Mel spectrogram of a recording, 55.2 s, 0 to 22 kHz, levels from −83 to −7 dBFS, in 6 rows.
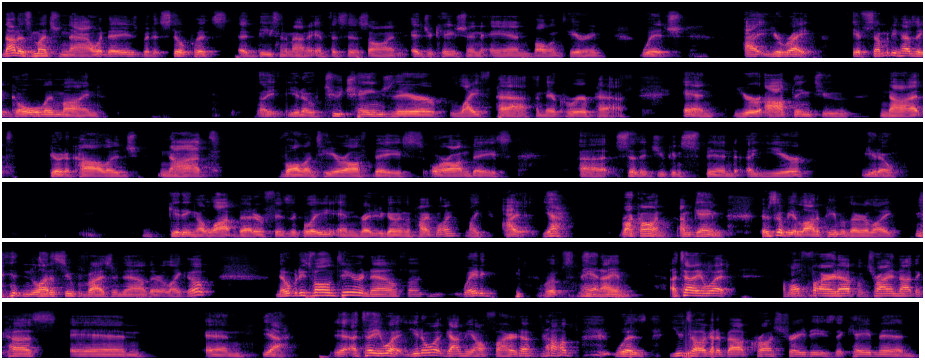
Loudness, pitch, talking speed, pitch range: -30 LUFS, 120 Hz, 165 wpm, 110-140 Hz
